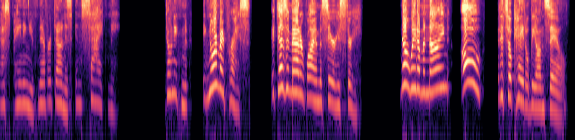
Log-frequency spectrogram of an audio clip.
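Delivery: tiny, little, tempting, luring voice. Describing a paint tube in the store that talks to the speaker, little tempting voice. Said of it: "a little voice comes out of the pigment tube and says".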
